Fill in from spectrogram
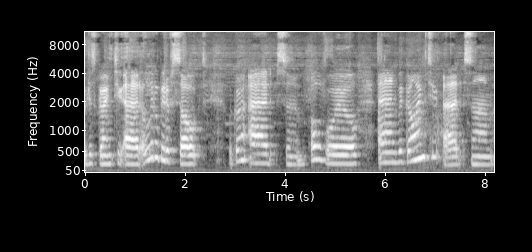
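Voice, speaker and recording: Over noticeable background noise, a woman with a fairly high voice speaks very slowly, her intonation lively and her loudness swinging widely. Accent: Australian. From Australia. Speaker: cooking video host. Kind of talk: cooking tutorial. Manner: casual, with frequent fillers.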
